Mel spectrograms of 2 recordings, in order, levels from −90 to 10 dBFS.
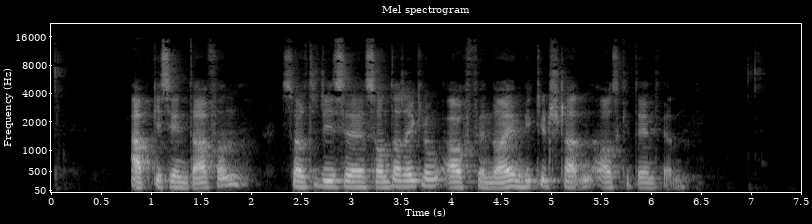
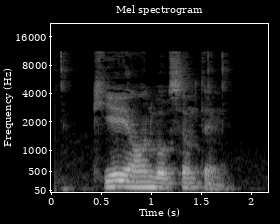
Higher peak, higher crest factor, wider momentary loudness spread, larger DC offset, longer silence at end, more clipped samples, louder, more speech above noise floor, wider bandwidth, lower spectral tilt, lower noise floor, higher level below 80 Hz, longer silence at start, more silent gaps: first, -6 dBFS vs -10 dBFS; about the same, 20 dB vs 16 dB; second, 11 LU vs 18 LU; neither; first, 1.15 s vs 0.45 s; neither; about the same, -25 LUFS vs -26 LUFS; first, 55 dB vs 23 dB; first, 15.5 kHz vs 11.5 kHz; second, -5.5 dB/octave vs -7 dB/octave; first, -80 dBFS vs -48 dBFS; second, -72 dBFS vs -58 dBFS; first, 0.8 s vs 0.1 s; neither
